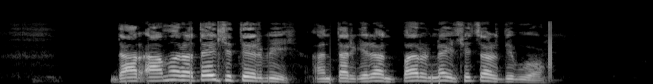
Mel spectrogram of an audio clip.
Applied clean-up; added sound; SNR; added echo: none; none; none; none.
